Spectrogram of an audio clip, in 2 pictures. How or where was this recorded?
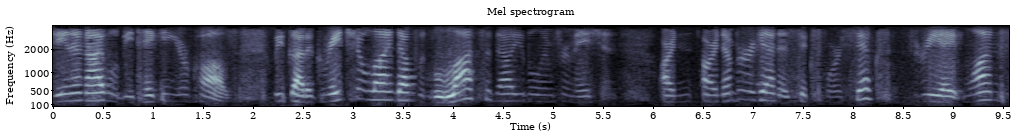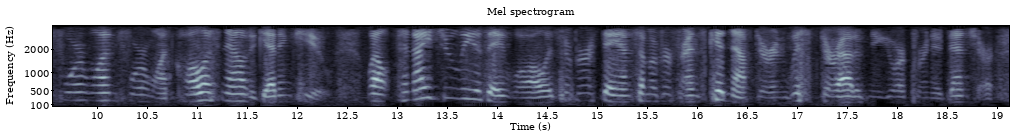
phone line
